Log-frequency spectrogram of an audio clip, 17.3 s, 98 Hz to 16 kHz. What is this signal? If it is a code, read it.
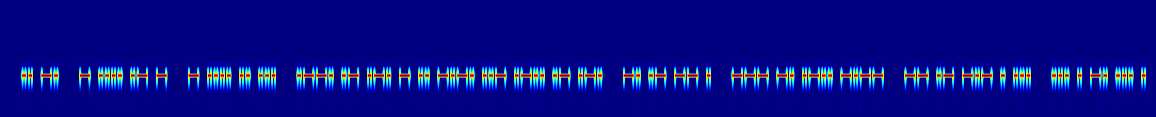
Morse code, heard as a keyed tone, about 25 wpm, 600 Hz. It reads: IN THAT THIS PARTICULAR NAME ONLY MAKES SENSE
